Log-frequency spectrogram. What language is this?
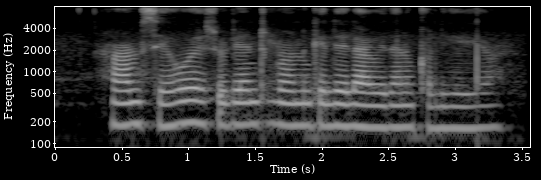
Magahi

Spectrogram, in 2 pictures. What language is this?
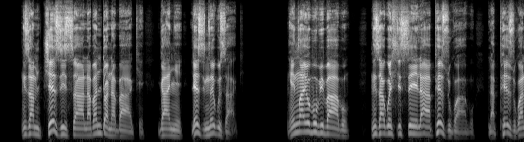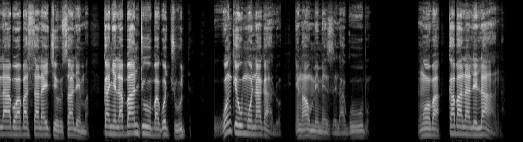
North Ndebele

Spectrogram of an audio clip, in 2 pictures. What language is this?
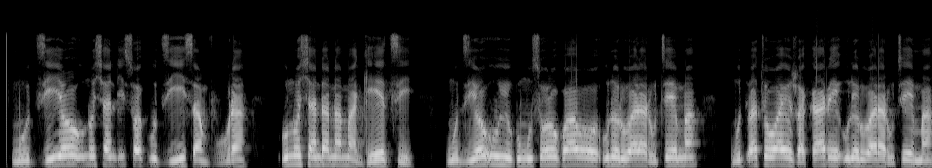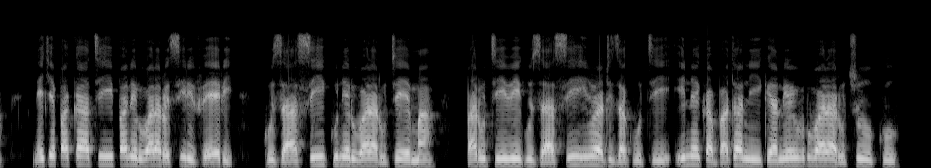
Shona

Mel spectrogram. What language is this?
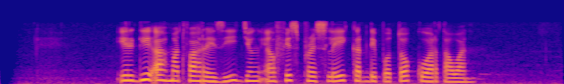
Sundanese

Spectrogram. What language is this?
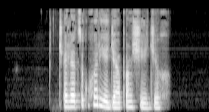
Adyghe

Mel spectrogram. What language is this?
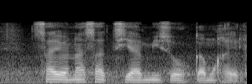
Tswana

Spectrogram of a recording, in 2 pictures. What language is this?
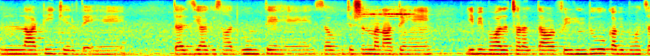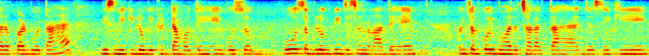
Urdu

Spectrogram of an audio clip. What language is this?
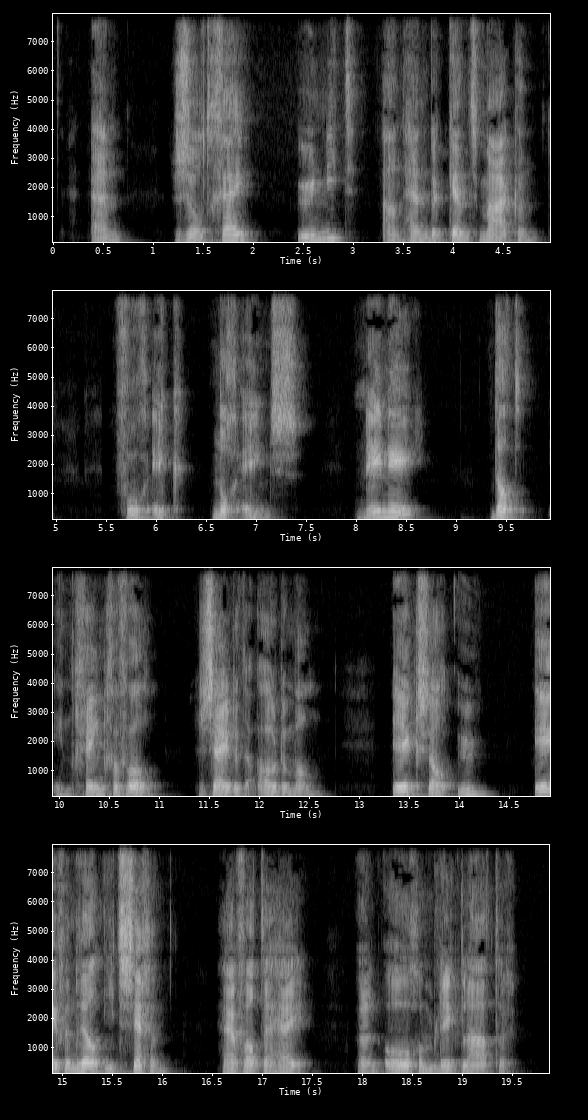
Dutch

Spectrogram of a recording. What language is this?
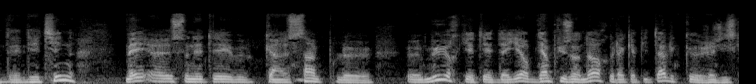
French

